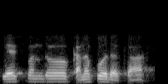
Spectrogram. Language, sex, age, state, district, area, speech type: Kannada, male, 18-30, Karnataka, Mandya, rural, conversation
